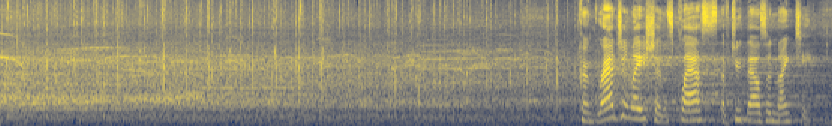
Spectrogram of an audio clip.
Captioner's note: applause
